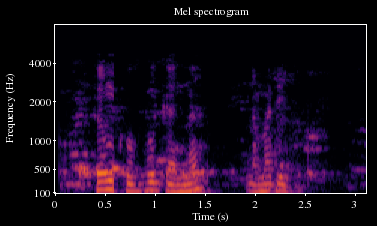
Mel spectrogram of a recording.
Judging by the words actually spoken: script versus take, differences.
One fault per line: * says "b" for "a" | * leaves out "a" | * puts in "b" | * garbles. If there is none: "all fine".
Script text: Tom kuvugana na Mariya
all fine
